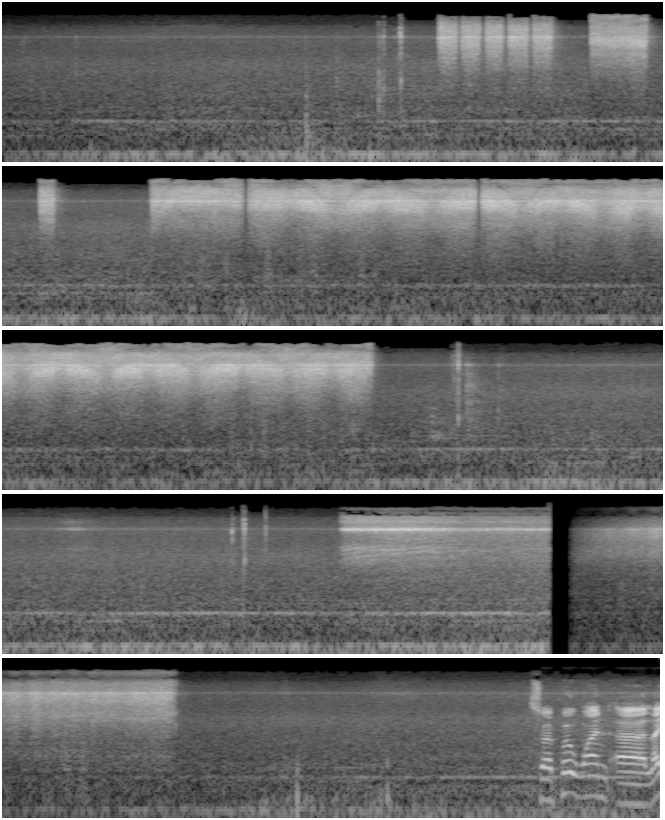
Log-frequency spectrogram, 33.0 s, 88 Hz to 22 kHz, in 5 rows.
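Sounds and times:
ventilation hum: 0.0s - 33.0s
spray gun hissing: 4.4s - 7.2s, 8.1s - 17.0s, 25.7s - 28.2s.

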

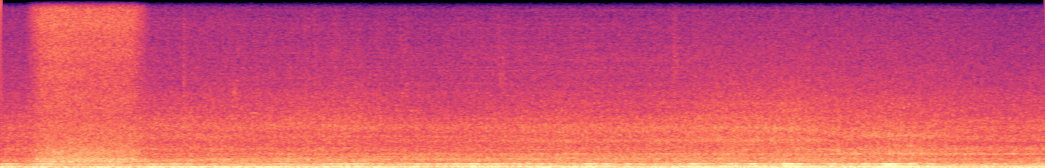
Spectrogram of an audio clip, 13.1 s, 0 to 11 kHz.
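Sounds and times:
deep drone from steel pipes: 0.0s - 13.0s
faint steady tone: 0.4s - 1.8s
gas burner hiss: 0.4s - 1.8s.

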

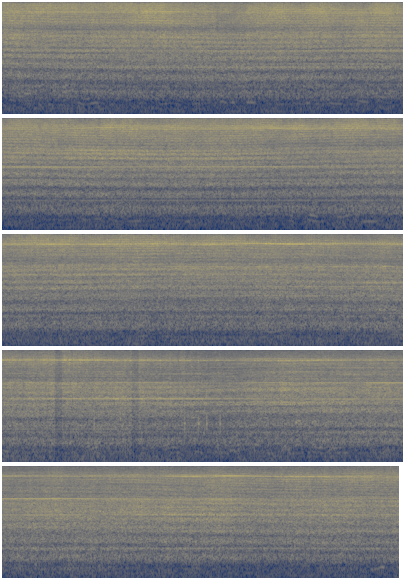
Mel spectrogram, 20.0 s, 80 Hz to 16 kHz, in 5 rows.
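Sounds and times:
helicopter rotor noise: 0.0s - 20.0s
model helicopter turbine whine: 0.0s - 20.0s.

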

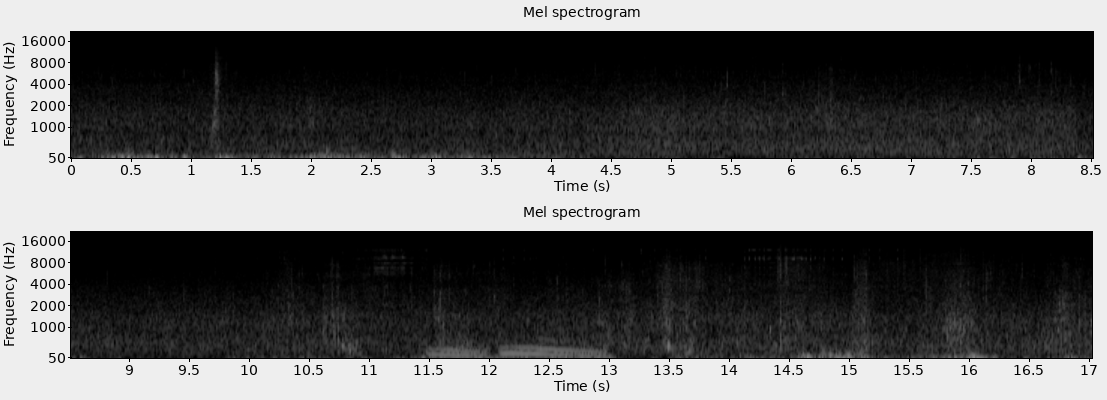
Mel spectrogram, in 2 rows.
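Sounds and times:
river flowing over stones: 3.6s - 17.0s.

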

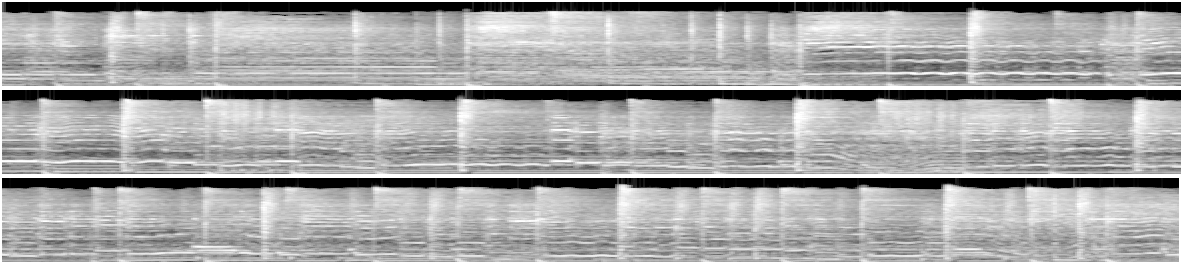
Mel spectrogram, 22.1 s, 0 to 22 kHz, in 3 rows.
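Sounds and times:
bass line: 0.0s - 21.9s
regular drum beat: 0.0s - 22.0s
wavering electric guitar lead: 0.0s - 22.0s.

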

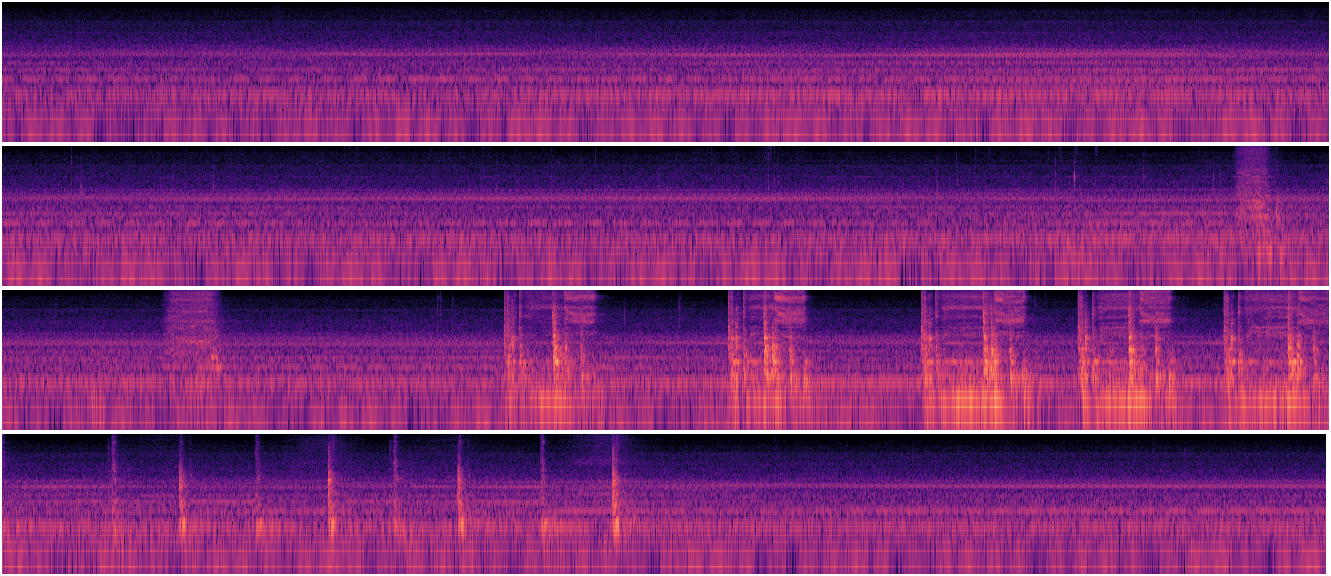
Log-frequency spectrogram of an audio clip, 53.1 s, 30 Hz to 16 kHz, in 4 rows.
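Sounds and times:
lathe machine hum: 19.3s - 47.1s
short mechanical bursts: 25.6s - 26.1s, 28.1s - 28.8s, 31.6s - 32.6s, 33.8s - 34.7s, 35.8s - 39.9s.

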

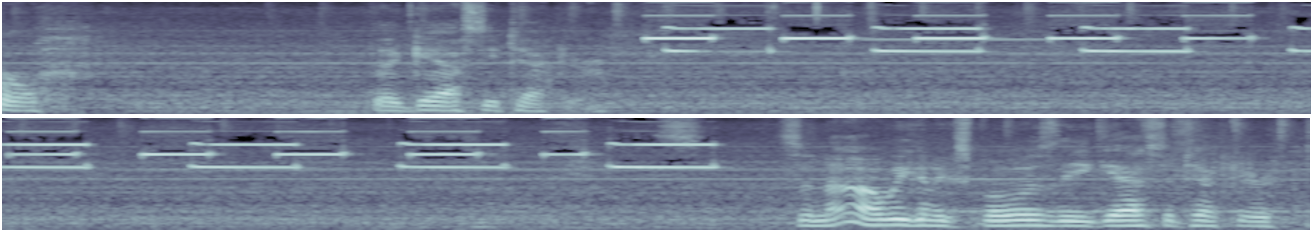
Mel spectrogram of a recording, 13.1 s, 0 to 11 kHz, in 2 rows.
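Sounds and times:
alarm beeping high and low tones: 3.2s - 10.2s.

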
